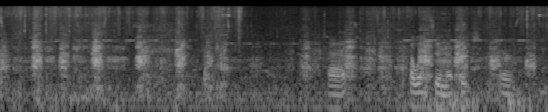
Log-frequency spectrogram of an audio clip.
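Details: Playtime with pet dogs Pearl and Lola: a run of short barks early on, then quick stacked whining yelps near the end, mixed with a person calling the dogs "good girls".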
